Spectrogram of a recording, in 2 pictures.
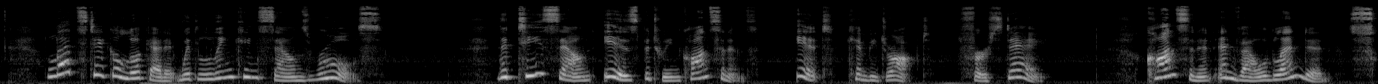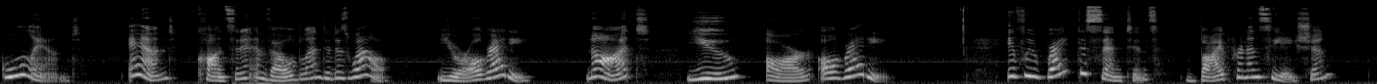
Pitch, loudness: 285 Hz, -27 LUFS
